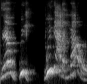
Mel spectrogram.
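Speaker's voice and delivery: mock very high, stammering, panicked voice. Retelling a moment of panic to a spirit guide: retelling own panicked words.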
